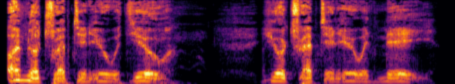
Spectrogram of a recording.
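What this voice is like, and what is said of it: Imitated gruff movie-vigilante voice. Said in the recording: “my best Rorschach impression ... That's pretty good, actually ... It's just Christian Bale's Batman ... With a smaller tone.”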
